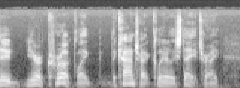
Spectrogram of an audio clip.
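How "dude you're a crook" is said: mock-angry cussing, telling off. Recalling confronting a man over a contract, retelling cussing him out. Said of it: "heard me cuss out this guy".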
